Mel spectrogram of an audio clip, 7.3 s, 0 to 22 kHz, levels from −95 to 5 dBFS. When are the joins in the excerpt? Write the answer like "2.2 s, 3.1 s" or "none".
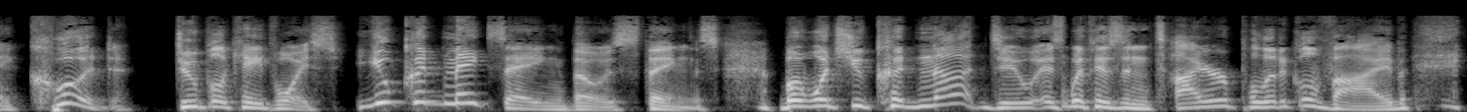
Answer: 1.3 s, 2.4 s, 5.3 s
